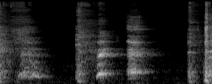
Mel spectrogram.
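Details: Hiccups during laughter: several short, abrupt voiced gulps separated by brief pauses; person says laughing makes the stomach hurt.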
